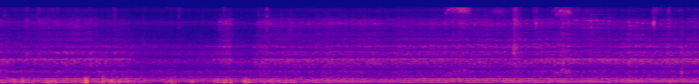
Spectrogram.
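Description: A tractor's engine running steadily as it works the field, a low, even hum with a few light knocks in the first few seconds.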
